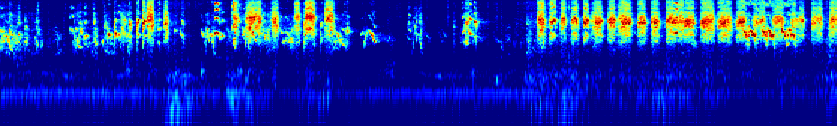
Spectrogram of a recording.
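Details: Colony of budgerigars chattering: rapid, buzzy, rasping chirps in quick bursts, a short quieter gap near five seconds, then an even denser run of scratchy twittering to the end.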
